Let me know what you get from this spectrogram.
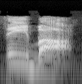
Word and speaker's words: Thibault: And then the FBI guy, Tim Thebold, they're trying to make it sound like it's the Tim Tebow. But it's Thebault. I call it Thebault. That's the way it's spelled.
